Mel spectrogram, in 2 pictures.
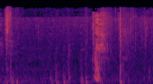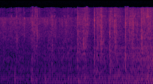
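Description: Footsteps run over gravel.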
